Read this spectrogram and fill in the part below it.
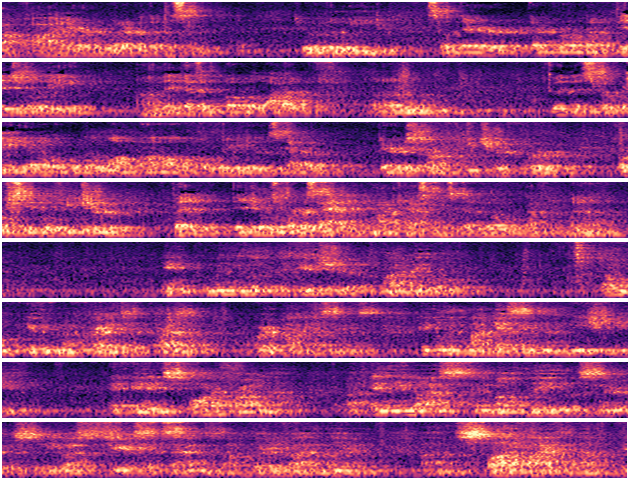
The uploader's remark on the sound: We apologize for the bad audio quality but we did not have a direct connection to the sound board. This was recorded at NAB 2019 at the podcast panel, Trusted voices of podcasting.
